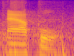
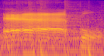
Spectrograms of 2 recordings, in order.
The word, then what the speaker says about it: Apple: Entonces, en inglés se dice Apple. Como que el sonido es muy abajo aquí. Apple. No es Apple, sino que es Apple.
